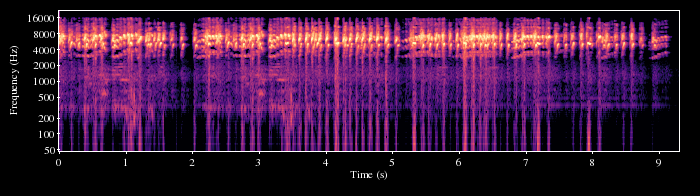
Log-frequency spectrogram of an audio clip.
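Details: Crimson sunbird lure call: dense, high-pitched chirping and twittering in rapid, uneven bursts, nearly continuous with a few brief pauses.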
